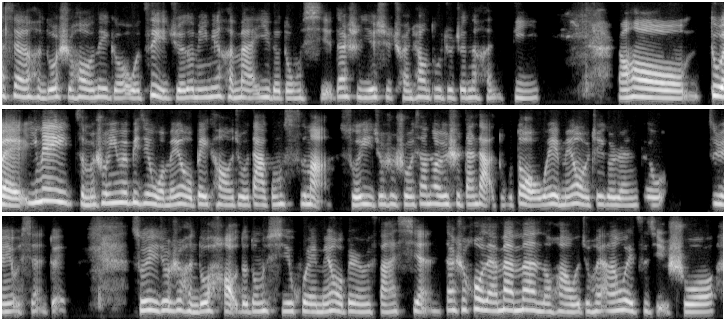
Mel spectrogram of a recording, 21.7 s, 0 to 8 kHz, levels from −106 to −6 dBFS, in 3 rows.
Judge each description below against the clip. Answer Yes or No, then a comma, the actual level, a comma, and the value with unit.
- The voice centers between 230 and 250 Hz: Yes, high, 235 Hz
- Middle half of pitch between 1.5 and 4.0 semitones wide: Yes, narrow, 2.4 semitones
